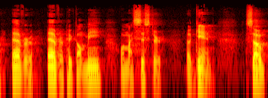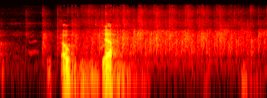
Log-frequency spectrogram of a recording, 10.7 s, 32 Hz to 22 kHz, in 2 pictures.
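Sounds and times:
speech: 0.2s - 4.3s, 4.9s - 5.4s, 6.3s - 8.0s
crowd applauding: 6.2s - 10.6s.

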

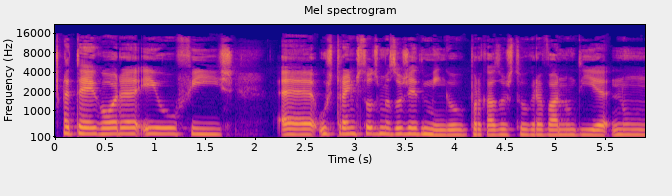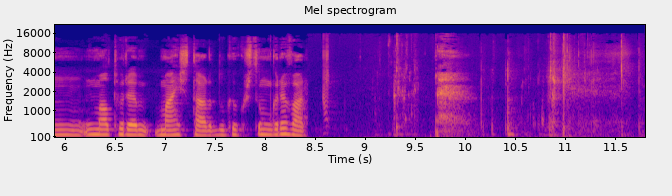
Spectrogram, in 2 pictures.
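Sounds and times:
speech: 0.1s - 8.7s
person drinking water with sips, gulps and swallowing: 8.6s - 11.7s.

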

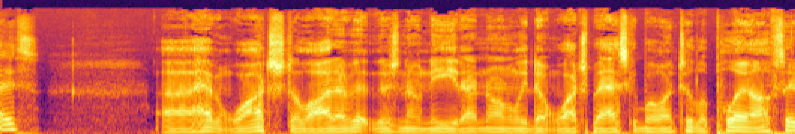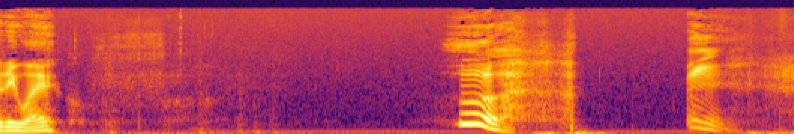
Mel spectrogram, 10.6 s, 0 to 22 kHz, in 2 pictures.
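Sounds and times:
speech: 0.0s - 0.3s, 1.0s - 5.8s, 8.4s - 8.8s, 9.9s - 10.2s
person yawning with a voiced falling groan: 8.3s - 9.2s, 9.9s - 10.5s.

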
